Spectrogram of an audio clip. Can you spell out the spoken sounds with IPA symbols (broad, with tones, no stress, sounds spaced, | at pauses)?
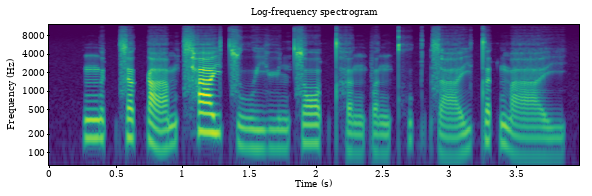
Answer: ŋ ɵ˥ t̚ s ɐ˥ k̚ aː˨˥ m t͡sʰ aː˥ j t͡s uː˨ j yː˨ n t͡s ɔː˧ t̚ t̪ʰ ɐ˨ ŋ p ɐ˨ ŋ kʷʰ ɐ˥ k̚ t͡s aː˨˥ j t̪ ɐ˥ t̚ m aː˨ j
